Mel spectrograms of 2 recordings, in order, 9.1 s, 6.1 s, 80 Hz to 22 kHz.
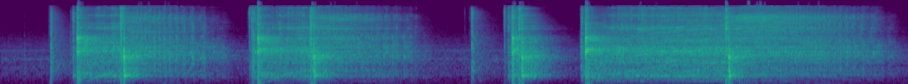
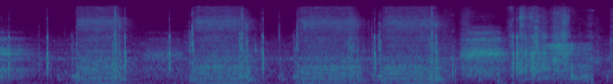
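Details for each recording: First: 1938 Buick Special straight-eight with a no-crank complaint, rebuilt starter tested at 6 volts: four short bursts of clean whirring, each starting with a click and spinning freely; much better than before, and old grease or oil may have hurt the starter. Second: 1938 Buick Special straight-eight that runs but will not crank and must be pull-started: pressing the starter gives only repeated short low buzzes with no turnover; the starter does not engage.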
